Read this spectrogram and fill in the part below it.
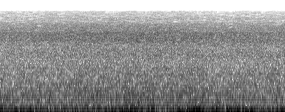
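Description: Hidden waterfall on a St. Lucia hiking trail, a loud, steady broadband roar of falling water filling the whole clip with no voices.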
